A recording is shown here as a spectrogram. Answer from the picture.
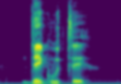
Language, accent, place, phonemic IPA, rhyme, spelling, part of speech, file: French, France, Lyon, /de.ɡu.te/, -e, dégoutter, verb, LL-Q150 (fra)-dégoutter.wav
- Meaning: to drip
